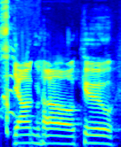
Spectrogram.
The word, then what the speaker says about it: Younghoe Koo: YoungHoe Koo, camp invitee and tried out.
